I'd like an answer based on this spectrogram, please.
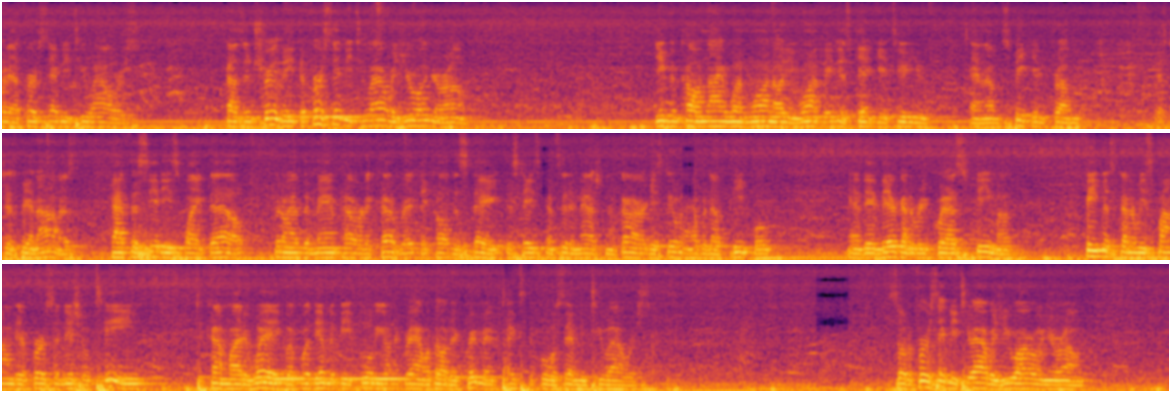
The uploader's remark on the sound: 2nd Annual Knowledge Cypher Lecture Series held at the 11th Annual African American Cultural Festival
